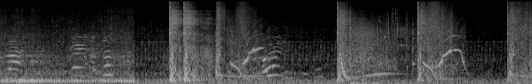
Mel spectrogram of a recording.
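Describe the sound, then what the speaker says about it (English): Several loud gunshots crack out in separate bursts amid shouting voices, with engine noise and a tense outdoor scene underneath. "even the shooting didn't scare me"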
